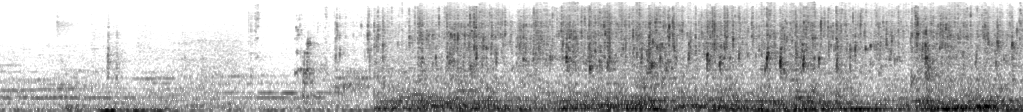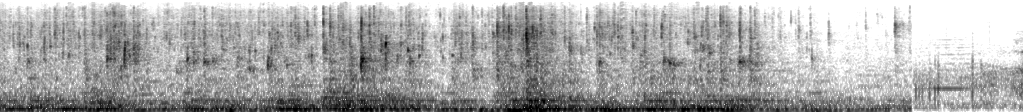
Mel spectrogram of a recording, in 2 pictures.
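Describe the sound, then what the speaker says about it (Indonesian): Tap water runs steadily into a sink while hands are washed with soap, a continuous splashing flow with small drips, close and fairly loud, with no talking. "Sebelum melakukan pengamatan, cuci tanganlah terlebih dahulu menggunakan sabun."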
